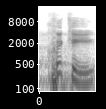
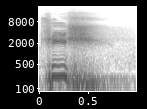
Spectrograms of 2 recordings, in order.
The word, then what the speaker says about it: quiche: take our order i said i'd like a quickie please well she gave me the dirtiest look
